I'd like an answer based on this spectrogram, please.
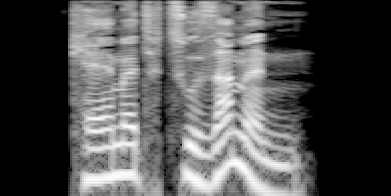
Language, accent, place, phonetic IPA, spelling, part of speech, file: German, Germany, Berlin, [ˌkɛːmət t͡suˈzamən], kämet zusammen, verb, De-kämet zusammen.ogg
- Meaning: second-person plural subjunctive I of zusammenkommen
